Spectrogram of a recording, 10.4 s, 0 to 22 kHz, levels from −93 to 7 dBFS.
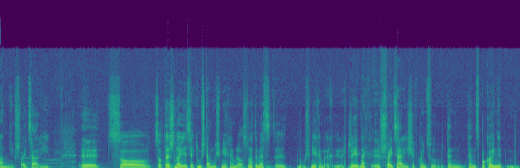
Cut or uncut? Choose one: cut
